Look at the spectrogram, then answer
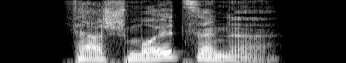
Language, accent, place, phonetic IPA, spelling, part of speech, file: German, Germany, Berlin, [fɛɐ̯ˈʃmɔlt͡sənə], verschmolzene, adjective, De-verschmolzene.ogg
- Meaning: inflection of verschmolzen: 1. strong/mixed nominative/accusative feminine singular 2. strong nominative/accusative plural 3. weak nominative all-gender singular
